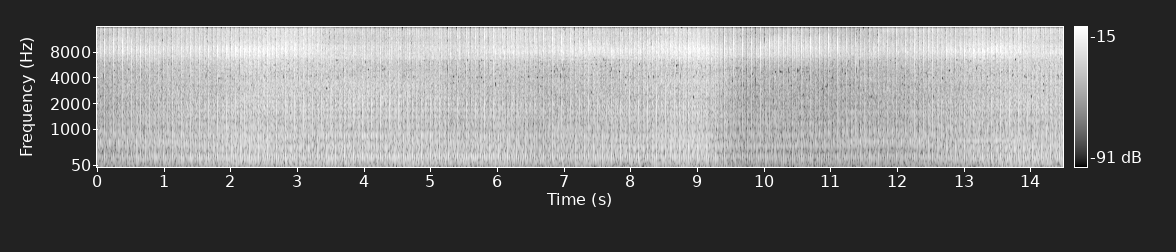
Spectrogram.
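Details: Extracorporeal shockwave therapy (Gymna Shockmaster 300; 2 bar, 15 Hz, 2000 shocks, 20 mm head, ultrasound gel) across the whole plantar fascia for medial arch pain, head moving: steady, rapid, hissing clicks as the device fires continuously.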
